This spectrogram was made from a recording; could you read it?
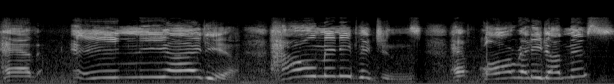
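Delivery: whining, pleading tone.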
